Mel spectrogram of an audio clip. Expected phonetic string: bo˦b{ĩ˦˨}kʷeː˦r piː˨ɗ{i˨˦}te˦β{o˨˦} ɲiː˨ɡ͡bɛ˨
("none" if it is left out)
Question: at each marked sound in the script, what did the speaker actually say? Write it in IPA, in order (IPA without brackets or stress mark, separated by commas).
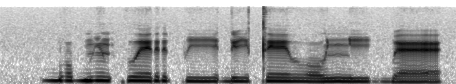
ĩ˦˨, i˨, o˨˦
